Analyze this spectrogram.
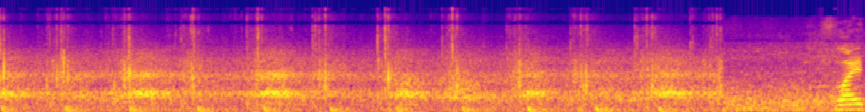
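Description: A stadium crowd claps in a steady rhythm.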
